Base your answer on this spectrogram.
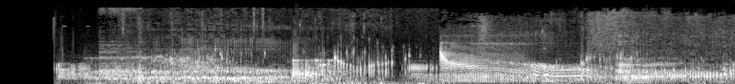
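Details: Borborygmi: loud, continuous, low gurgling and rumbling stomach growling with shifting pitch, from gas and fluid moving.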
